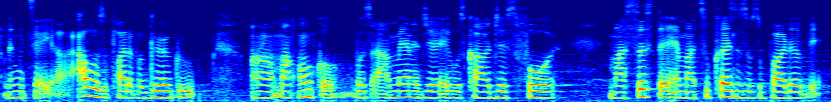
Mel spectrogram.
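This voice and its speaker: A young woman talks loosely in an interview, swearing freely and laughing often. Her voice sits a bit low and carries a gravelly edge. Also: little pitch movement, fairly quick, darkish tone, long reverb tail. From Baton Rouge, Louisiana. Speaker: singer, interview guest. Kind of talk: casual interview chat.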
